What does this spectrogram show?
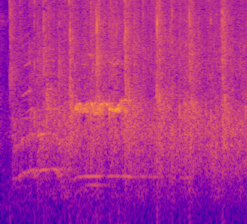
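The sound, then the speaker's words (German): A crowd claps steadily for a man working the projector, a dense wash of many hands that stays loud throughout, with no voices standing out above it. “Gebt ihm mal einen großen Applaus.”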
